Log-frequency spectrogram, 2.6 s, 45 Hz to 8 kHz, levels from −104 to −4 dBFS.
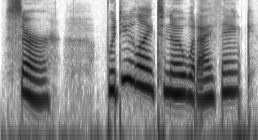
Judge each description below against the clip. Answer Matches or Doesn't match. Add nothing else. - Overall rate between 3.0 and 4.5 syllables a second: Matches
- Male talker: Doesn't match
